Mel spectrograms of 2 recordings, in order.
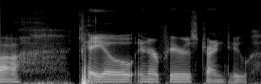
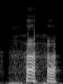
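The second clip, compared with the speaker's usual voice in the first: quick amused laugh; a brief burst of laughter; short laugh; 5 semitones higher, 3 dB louder than usual. Real, not acted. Laughs at own slip.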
